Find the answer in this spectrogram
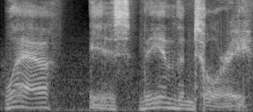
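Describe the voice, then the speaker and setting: Imperious rogue trader for a game, performed by a man: low-pitched, stern, formal, passing judgement. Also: lively intonation, slow pace, gravelly, a little hiss or hum, exaggerated voice. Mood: demanding. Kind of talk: improvised reading of game dialogue.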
